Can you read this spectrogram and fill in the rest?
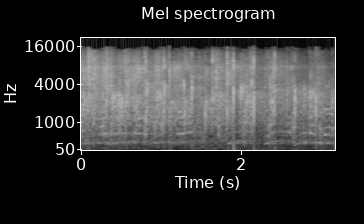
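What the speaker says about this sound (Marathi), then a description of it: "जोरदार आपण टाळ्या वाजूया." Schoolchildren clap together at a school Dahi Handi event, a steady crowd of overlapping claps sustained for a few seconds with occasional voices mixed in.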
